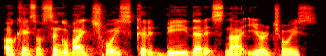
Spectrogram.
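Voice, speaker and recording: A man hosting a podcast panel in a casual, laid-back way, often saying "man" and giving shout-outs. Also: mid-range voice, normal speed, no room sound, studio quality. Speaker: podcast host.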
